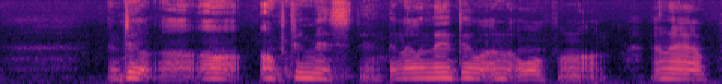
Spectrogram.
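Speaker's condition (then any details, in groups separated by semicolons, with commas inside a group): Primary lateral sclerosis; rare MND form, upper motor neurons only, slow progressing; onset over 20 years ago, gradually more disabled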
